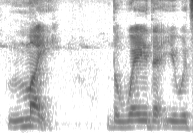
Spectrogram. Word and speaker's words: mai: not I okay so it's a short type rather than a long loose pronunciation of I it's I almost like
